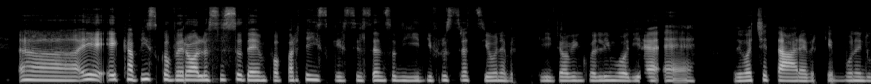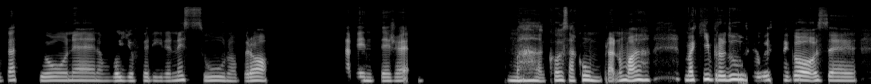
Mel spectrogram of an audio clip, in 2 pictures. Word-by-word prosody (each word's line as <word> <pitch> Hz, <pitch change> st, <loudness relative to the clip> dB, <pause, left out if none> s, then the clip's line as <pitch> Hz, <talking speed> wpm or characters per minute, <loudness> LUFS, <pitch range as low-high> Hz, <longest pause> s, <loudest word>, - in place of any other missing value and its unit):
ehm, 195 Hz, -2 st, +1 dB
e 220 Hz, +2 st, +4 dB
e 220 Hz, +1 st, +3 dB
capisco 225 Hz, 0 st, 0 dB
però 205 Hz, +1 st, +2 dB
allo 200 Hz, 0 st, +3 dB
stesso 215 Hz, +3 st, -1 dB
tempo, 190 Hz, -2 st, 0 dB
a -, -, -7 dB
parte 195 Hz, +3 st, -3 dB
gli 210 Hz, -, +2 dB
scherzi, 180 Hz, -1 st, -8 dB
il 180 Hz, -, -5 dB
senso 190 Hz, 0 st, -3 dB
di 180 Hz, -1 st, -4 dB
di 180 Hz, +1 st, -7 dB
frustrazione 185 Hz, -2 st, -5 dB
perché 160 Hz, -, -19 dB
ti 175 Hz, -1 st, -7 dB
trovi 175 Hz, +1 st, -2 dB
in -, -, -6 dB
quel 175 Hz, 0 st, -5 dB
limbo, 180 Hz, -2 st, -1 dB
dire: 175 Hz, 0 st, -2 dB
"Eh, 175 Hz, -2 st, -5 dB, 0.4 s
devo 165 Hz, +2 st, -3 dB
accettare 180 Hz, -3 st, +1 dB
perché -, -, -10 dB
è -, -, -11 dB
buona 175 Hz, 0 st, -5 dB
educazione, 180 Hz, 0 st, -2 dB
non 170 Hz, -1 st, -6 dB
voglio 170 Hz, 0 st, -1 dB
ferire 170 Hz, -1 st, -6 dB
nessuno," 180 Hz, -4 st, -2 dB
però 175 Hz, +2 st, +3 dB, 0.8 s
veramente, 170 Hz, -1 st, -2 dB
cioè, 170 Hz, 0 st, 0 dB, 1.0 s
"ma 175 Hz, -1 st, +3 dB
cosa 190 Hz, 0 st, +2 dB
comprano? 185 Hz, -1 st, +3 dB
Ma 205 Hz, +2 st, +7 dB, 0.3 s
ma 200 Hz, 0 st, +6 dB
chi 235 Hz, +3 st, +4 dB
produce 205 Hz, -2 st, +4 dB
queste 195 Hz, +1 st, -2 dB
cose? 185 Hz, -2 st, +4 dB
180 Hz, 160 wpm, -23 LUFS, 175-200 Hz, 1.0 s, Ma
